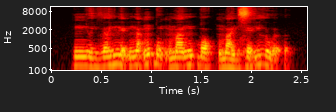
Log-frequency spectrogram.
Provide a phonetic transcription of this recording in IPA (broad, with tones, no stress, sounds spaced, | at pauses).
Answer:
ɲ ə̤˨˩ j l ə˨˦ j n ḛ˧˨ n a̰˧˥ ŋ ɓ o̰˧˨ ŋ m a˨˦ n ɓ ɔ˨˩ k̚ m a˧˩ j z ḛ˧˥ j l ṵ˧˨ ə̯ ʔ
